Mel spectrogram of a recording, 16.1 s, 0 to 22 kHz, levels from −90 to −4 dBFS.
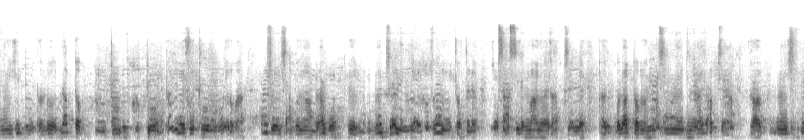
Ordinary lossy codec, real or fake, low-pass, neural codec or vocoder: Opus, 24 kbps; fake; 9.9 kHz; codec, 44.1 kHz, 1.7 kbps, Pupu-Codec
